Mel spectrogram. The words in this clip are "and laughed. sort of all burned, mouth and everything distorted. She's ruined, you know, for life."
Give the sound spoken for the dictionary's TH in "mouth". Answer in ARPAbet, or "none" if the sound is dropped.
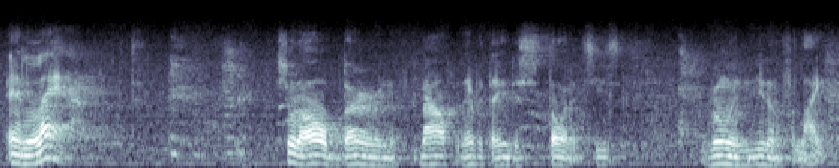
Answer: TH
